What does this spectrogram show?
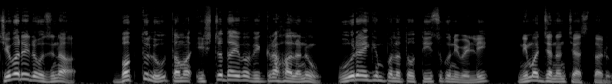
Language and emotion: Telugu, neutral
